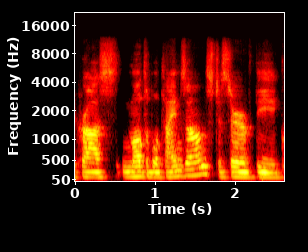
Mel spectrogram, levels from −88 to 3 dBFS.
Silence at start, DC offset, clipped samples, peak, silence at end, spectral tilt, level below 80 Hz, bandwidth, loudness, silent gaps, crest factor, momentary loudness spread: 0 s; under 0.1%; under 0.1%; -4 dBFS; 0 s; -6 dB/octave; -60 dBFS; 11.5 kHz; -20 LUFS; none; 14 dB; 5 LU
